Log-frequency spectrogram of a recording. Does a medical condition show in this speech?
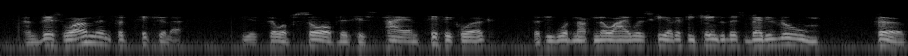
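No.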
